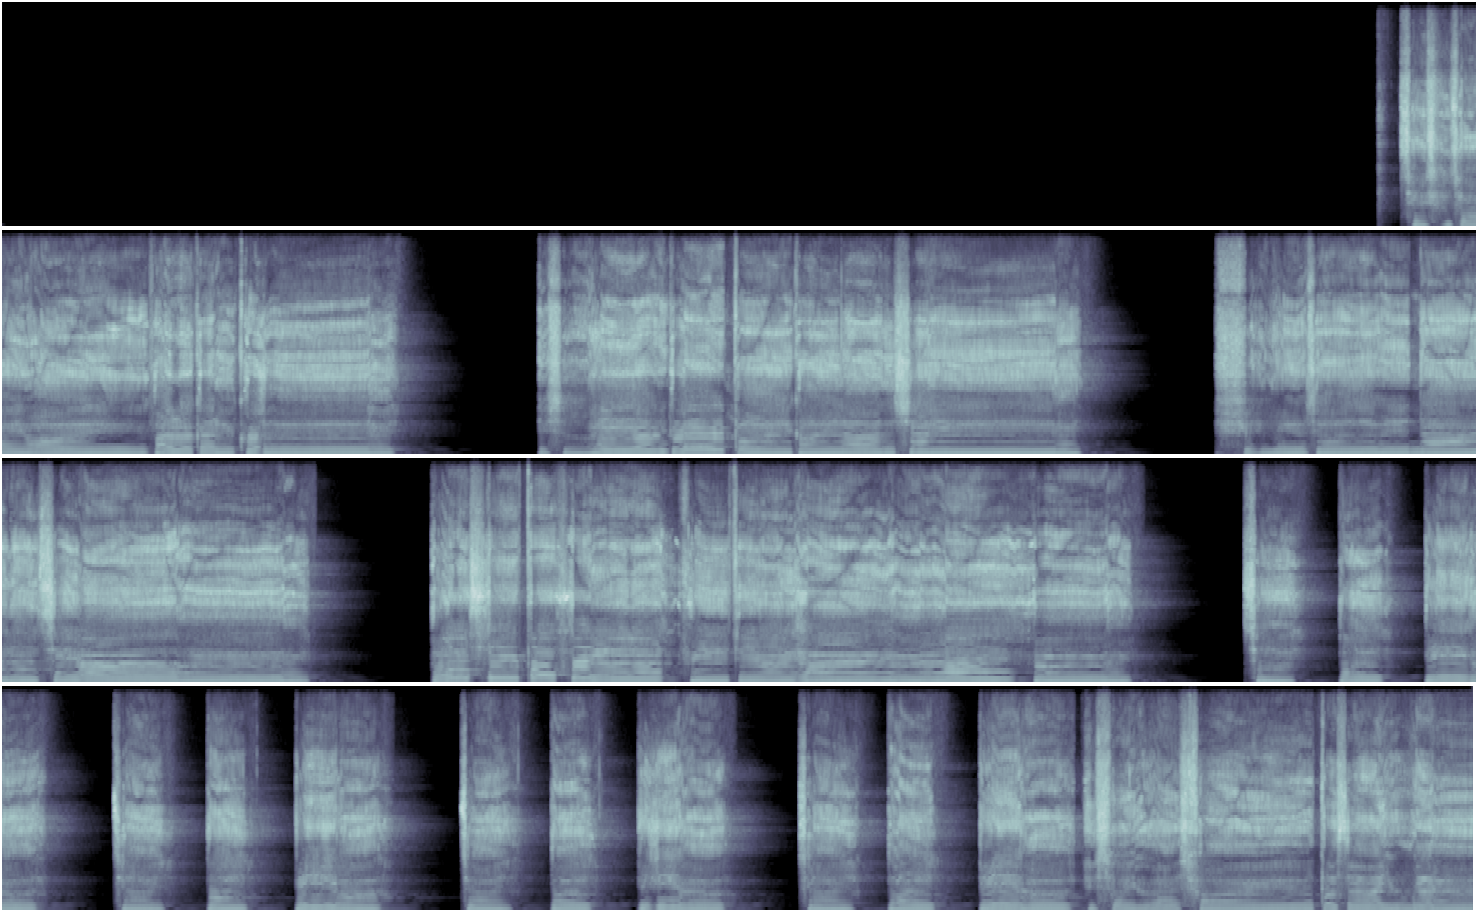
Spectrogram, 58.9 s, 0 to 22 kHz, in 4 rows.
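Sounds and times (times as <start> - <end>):
clean vocal singing: 13.8 - 18.9, 20.1 - 25.7, 26.9 - 32.7, 33.8 - 40.9, 41.9 - 44.8, 45.4 - 48.2, 48.8 - 51.6, 52.2 - 58.9.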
